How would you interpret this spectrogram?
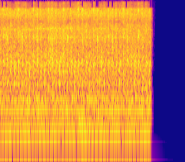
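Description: Loud, raspy engine roar with a puffing, chuffing edge that follows the engine speed; exhaust escaping past the manifold gasket.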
